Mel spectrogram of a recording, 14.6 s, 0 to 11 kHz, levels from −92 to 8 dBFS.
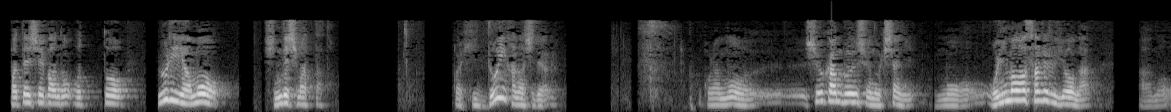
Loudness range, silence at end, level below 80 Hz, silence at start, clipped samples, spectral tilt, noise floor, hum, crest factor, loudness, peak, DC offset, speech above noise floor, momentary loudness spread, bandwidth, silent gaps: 8 LU; 0 s; -70 dBFS; 0.15 s; under 0.1%; -6.5 dB/octave; under -90 dBFS; none; 20 dB; -18 LUFS; 0 dBFS; under 0.1%; over 72 dB; 24 LU; 6.6 kHz; none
